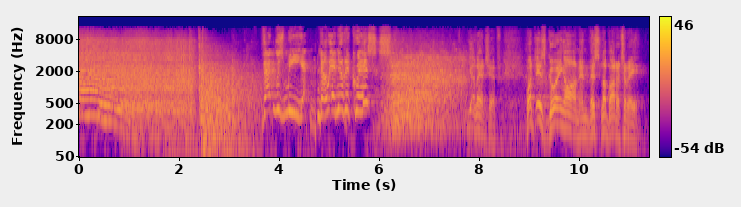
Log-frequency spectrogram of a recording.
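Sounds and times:
door creaking: 0.0 - 3.5
speech: 4.0 - 6.8, 7.8 - 11.3
laughter: 6.0 - 9.8.

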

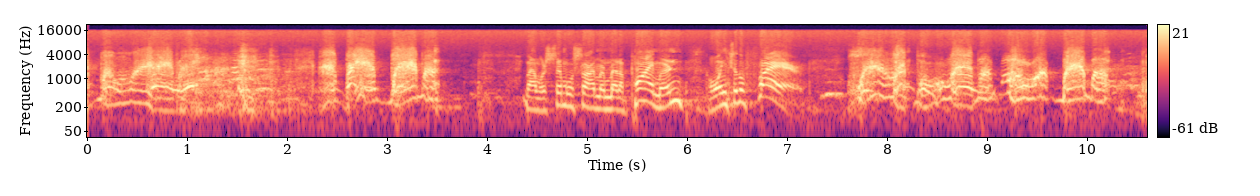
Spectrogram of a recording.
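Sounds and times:
person doing a cartoon duck voice impression: 0.0 - 1.1, 2.3 - 3.6, 7.6 - 10.4
laughter: 0.0 - 4.0, 7.3 - 10.6
speech: 0.1 - 1.9, 4.4 - 10.6.

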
